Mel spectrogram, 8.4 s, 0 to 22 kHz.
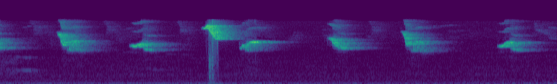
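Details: Red-cowled cardinal recorded on 4 December 2023. It sings short, clear, slurred whistled phrases that drop in pitch, about one per second. A single sharp click sounds midway against a quiet background.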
